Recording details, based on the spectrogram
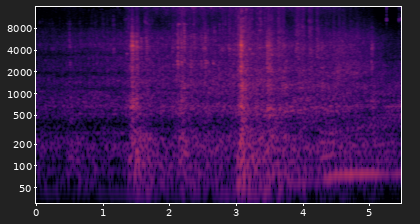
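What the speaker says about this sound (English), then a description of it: "The FedEx truck is here." A FedEx delivery truck pulls up nearby, a steady engine rumble with two brief sharp hiss or clank bursts and a low idle hum settling in at the end.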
